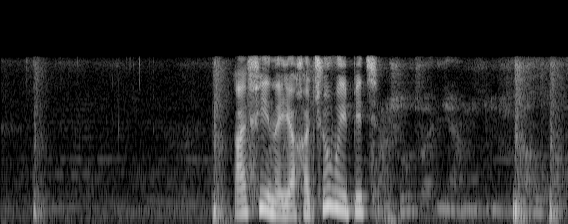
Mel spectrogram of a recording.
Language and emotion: Russian, positive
